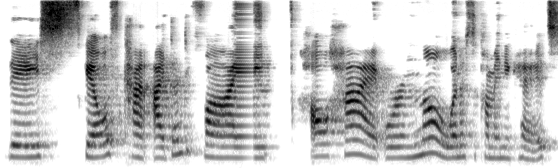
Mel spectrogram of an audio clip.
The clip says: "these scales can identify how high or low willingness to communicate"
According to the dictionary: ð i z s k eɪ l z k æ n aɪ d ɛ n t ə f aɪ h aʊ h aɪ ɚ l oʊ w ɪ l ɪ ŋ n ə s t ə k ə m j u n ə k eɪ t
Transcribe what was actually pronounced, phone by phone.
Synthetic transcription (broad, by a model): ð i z s k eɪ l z k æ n aɪ d ɛ n t f aɪ h aʊ h aɪ ɚ n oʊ w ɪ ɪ n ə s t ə k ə m j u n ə k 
